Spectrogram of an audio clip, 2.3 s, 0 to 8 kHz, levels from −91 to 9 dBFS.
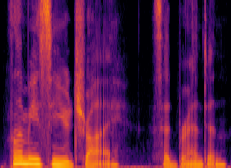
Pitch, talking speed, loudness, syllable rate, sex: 210 Hz, 180 wpm, -15 LUFS, 4.6 syllables/s, female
